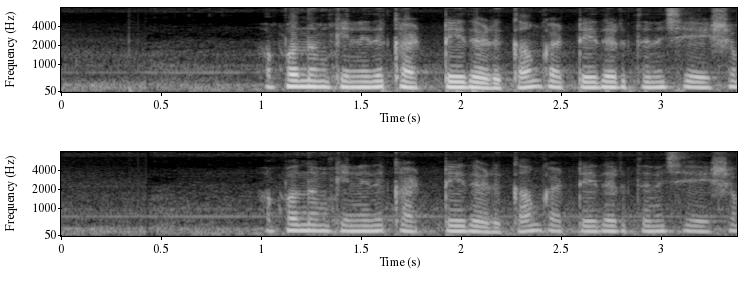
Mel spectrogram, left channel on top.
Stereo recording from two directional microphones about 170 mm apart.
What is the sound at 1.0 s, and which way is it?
A woman's voice, 20° left (ahead or behind).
